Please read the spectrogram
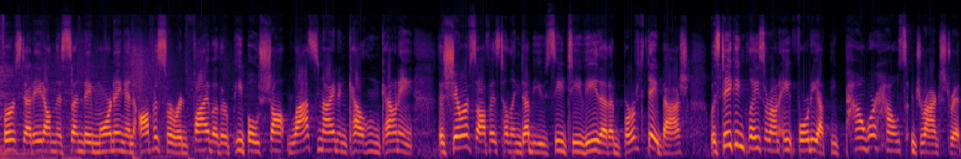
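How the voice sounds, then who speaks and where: A woman in a plain, everyday voice speaks with an American accent at a medium pitch, a moderate pace and ordinary pitch variation. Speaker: TV news anchor and reporter. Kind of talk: TV news anchor reel.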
